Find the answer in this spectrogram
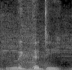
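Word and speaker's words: Likadik: Like Greek, Lickadick. It's pronounced Lickadick.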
